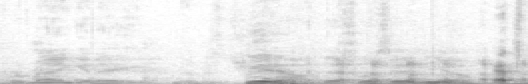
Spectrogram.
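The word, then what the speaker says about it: permanganate: Yeah, I'm all over this potassium pomegranate. Oh, perang. Believe that's pronounced per manganade.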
